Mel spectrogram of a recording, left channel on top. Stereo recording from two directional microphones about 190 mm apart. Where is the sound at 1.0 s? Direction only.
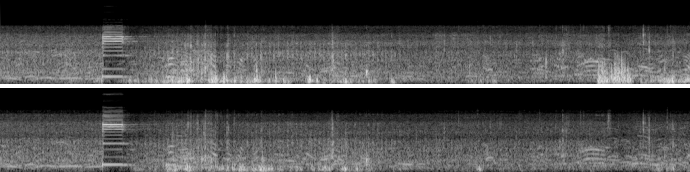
45° right (ahead or behind).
